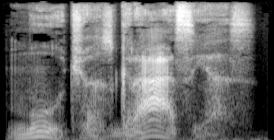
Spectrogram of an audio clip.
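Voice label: Thanks A Lot Spanish M, male, Spanish; VoiceBox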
